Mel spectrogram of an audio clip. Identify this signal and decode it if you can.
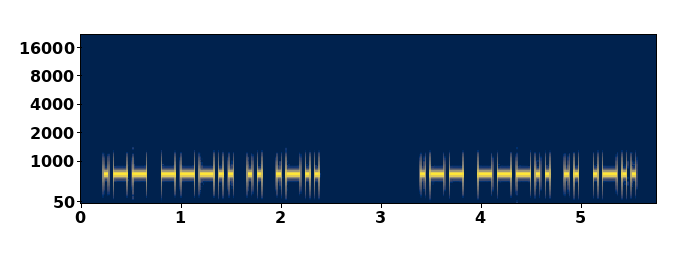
Morse code, heard as a keyed tone, about 25 wpm, 700 Hz. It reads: W8IL W8IL
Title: USA Call Signs - 4 Characters - Repeated 2x - 25wpm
